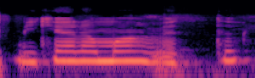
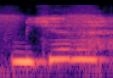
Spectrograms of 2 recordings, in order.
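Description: First: Said in the usual way. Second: Emphatic. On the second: Acted. Repeated with emphasis.

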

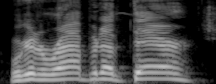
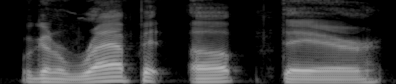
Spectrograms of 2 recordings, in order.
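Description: First: Announcer-style call. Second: Said in the usual way. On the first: Acted. Host wrapping up, first take.

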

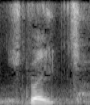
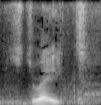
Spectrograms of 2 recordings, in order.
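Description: No difference in how they are said.

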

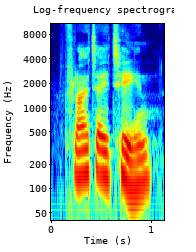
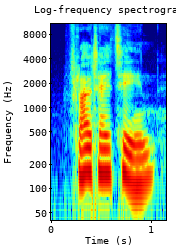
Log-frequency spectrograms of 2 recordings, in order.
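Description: First: Lightly blank, raised repeat; blank robot voice. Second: Lightly blank, raised stewardess; blank robot voice. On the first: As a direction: echo it emptily, mechanical. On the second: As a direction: say it emptily, like a machine. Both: Acted. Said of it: "she said blankly".

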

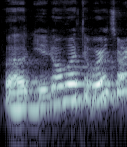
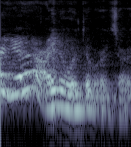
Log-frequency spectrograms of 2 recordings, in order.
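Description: First: High questioning voice, rising end; cleaning lady. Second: Lightly voiced scholar, softer reply; scholar's answer. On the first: Acted. Cleaning lady tests the scholar, high rising question. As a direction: probe him as the cleaning lady. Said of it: "She said, uh". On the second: Scholar answers the cleaning lady's test, lightly acted reply. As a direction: answer her as the scholar, softer and slightly high.

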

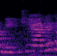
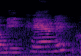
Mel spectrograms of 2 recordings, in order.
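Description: First: "mechanic" with ch as in "chair"; wrong ch sound. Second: "mechanic" with a hard k for the ch, said slowly; k sound. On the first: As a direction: mispronounce the middle of "mechanic" as "chanic". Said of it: "Mình có đọc mechanic không?". (đọc sai "mechanic" với âm "chờ" ở giữa) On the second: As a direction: model "mechanic" as "me-kanic". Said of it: "khờ, mechanic". (đọc chậm "mechanic" với âm "khờ" ở giữa) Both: Shown as a demonstration.

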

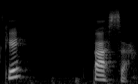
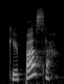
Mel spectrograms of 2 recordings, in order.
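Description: First: Each word said apart, slowly; teacher modelling word by word; slowed, split in two. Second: Lively higher question. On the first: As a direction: pause between the words. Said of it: "then I'll say it slower". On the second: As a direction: ask it brightly. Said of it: "say the words". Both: Shown as a demonstration.

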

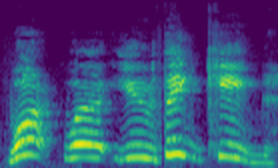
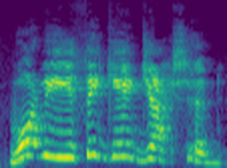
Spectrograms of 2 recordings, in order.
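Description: First: Very slow, word by word; slow scolding. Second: Said in the usual way. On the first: Acted. Vlogger scolding his younger self, very slowly drawn out. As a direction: stretch out each word in mock reproach.

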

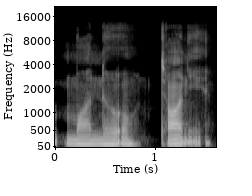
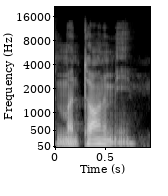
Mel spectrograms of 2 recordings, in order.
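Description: First: "monotony" drawn out slowly in separate chunks, mo-no-tony; sounding out. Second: Said in the usual way. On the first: Real, not acted. Reader retrying a hard word, sounding out "monotony" slowly.

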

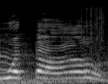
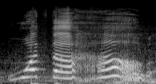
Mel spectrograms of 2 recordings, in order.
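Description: First: Said in the usual way. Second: What the hell? stretched out slowly, pitched high; slow, stunned What the hell?; drawn-out disbelief. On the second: Real, not acted. Stunned player drags out What the hell? slowly in disbelief.

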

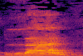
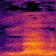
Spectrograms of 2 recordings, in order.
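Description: First: लैम्ब said as "lam", ending on M; silent B. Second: लैम्ब with an audible B at the end; wrong reading, लैम्ब ending in a voiced "mb"; B pronounced. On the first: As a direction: drop the B from लैम्ब, close on M. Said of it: "इसको पढ़ेंगे लैम्ब". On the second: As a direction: sound out the final B in लैम्ब. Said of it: "लैम्ब नहीं पढ़ेंगे". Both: Shown as a demonstration.

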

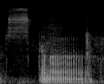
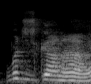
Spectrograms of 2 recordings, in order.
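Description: First: Much lower and softer, fading out; words sinking into a mumble; trailing off. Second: Said in the usual way. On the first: Real, not acted. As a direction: let it die away to almost nothing. Stalling phrase trails away.

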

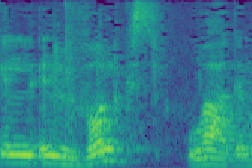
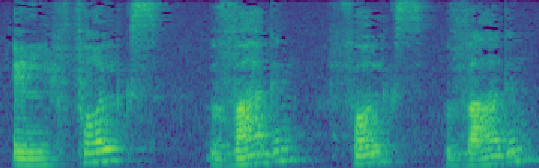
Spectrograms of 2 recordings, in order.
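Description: First: الفولكس with V, واجن with an English W; common Egyptian mispronunciation. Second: الفولكس with F, فاجن with V; German pronunciation. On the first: Retold or imitated. Teacher mocking the press's version, W in واجن instead of V. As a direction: say الفولكس واجن wrongly, volks-wagen with W. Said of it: "لكن كله بيكتب يقول لك". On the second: Shown as a demonstration. Teacher showing correct German, F in فولكس and V in فاجن. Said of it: "هنطقه ف".

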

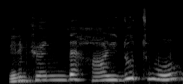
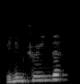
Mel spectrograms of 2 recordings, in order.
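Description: First: High, slow, stretched outrage at "benim köyümde haydut mu"; who dares raid my village; shocked disbelief. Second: Said in the usual way. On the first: Real, not acted. Finds bandits in his village.

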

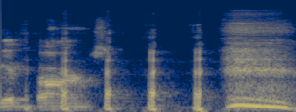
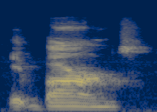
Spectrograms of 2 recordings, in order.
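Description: First: Laughing. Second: Said in the usual way. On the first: Retold or imitated. Laughing retelling of burning taste.

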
